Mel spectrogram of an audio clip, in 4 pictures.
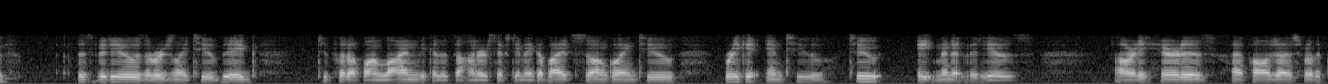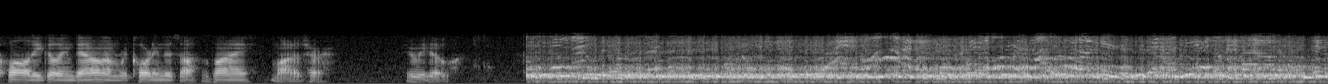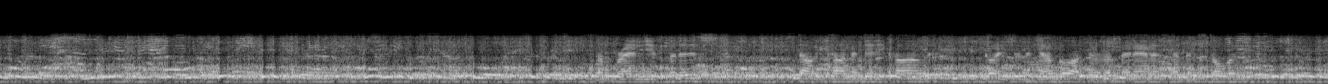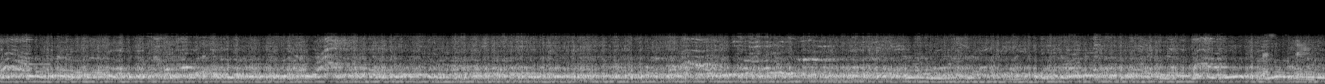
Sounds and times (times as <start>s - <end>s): Speech: 0.0s - 2.6s, 3.2s - 10.4s, 11.2s - 16.6s, 17.3s - 18.0s, 21.5s - 40.4s.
